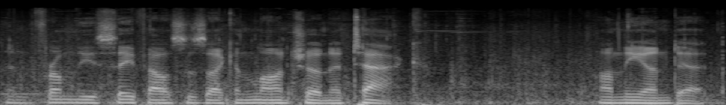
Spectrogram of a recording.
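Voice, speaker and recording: A man's voice: lowish voice, level tone, a little slow, noisy background. A man live-streaming a video game, chatting loosely through his play with casual swearing and filler words. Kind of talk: casual gameplay commentary. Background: game music.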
